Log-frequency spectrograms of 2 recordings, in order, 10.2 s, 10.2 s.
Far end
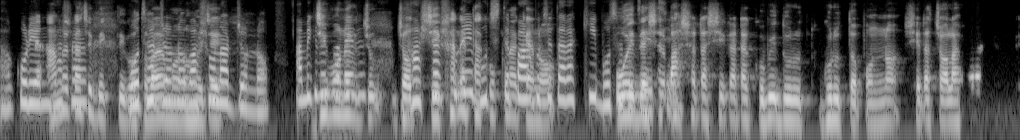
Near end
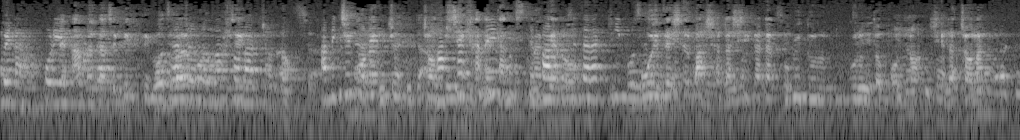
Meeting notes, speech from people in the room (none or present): present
